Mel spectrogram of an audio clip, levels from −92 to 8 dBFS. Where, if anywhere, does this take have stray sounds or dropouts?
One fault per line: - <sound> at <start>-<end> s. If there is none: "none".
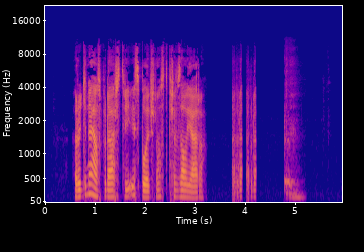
- laugh at 3.7-4.2 s
- throat clearing at 4.8-5.2 s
